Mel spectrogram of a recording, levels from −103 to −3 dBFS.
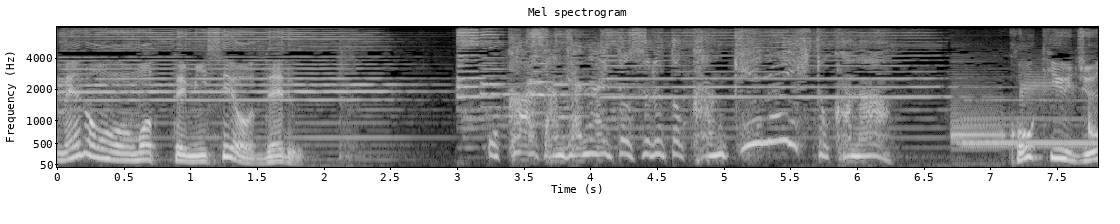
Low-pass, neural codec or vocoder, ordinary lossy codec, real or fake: none; none; none; real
